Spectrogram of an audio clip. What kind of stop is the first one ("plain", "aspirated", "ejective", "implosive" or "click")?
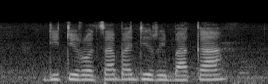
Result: plain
